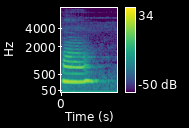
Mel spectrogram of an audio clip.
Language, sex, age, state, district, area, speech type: Hindi, female, 18-30, Madhya Pradesh, Chhindwara, urban, read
